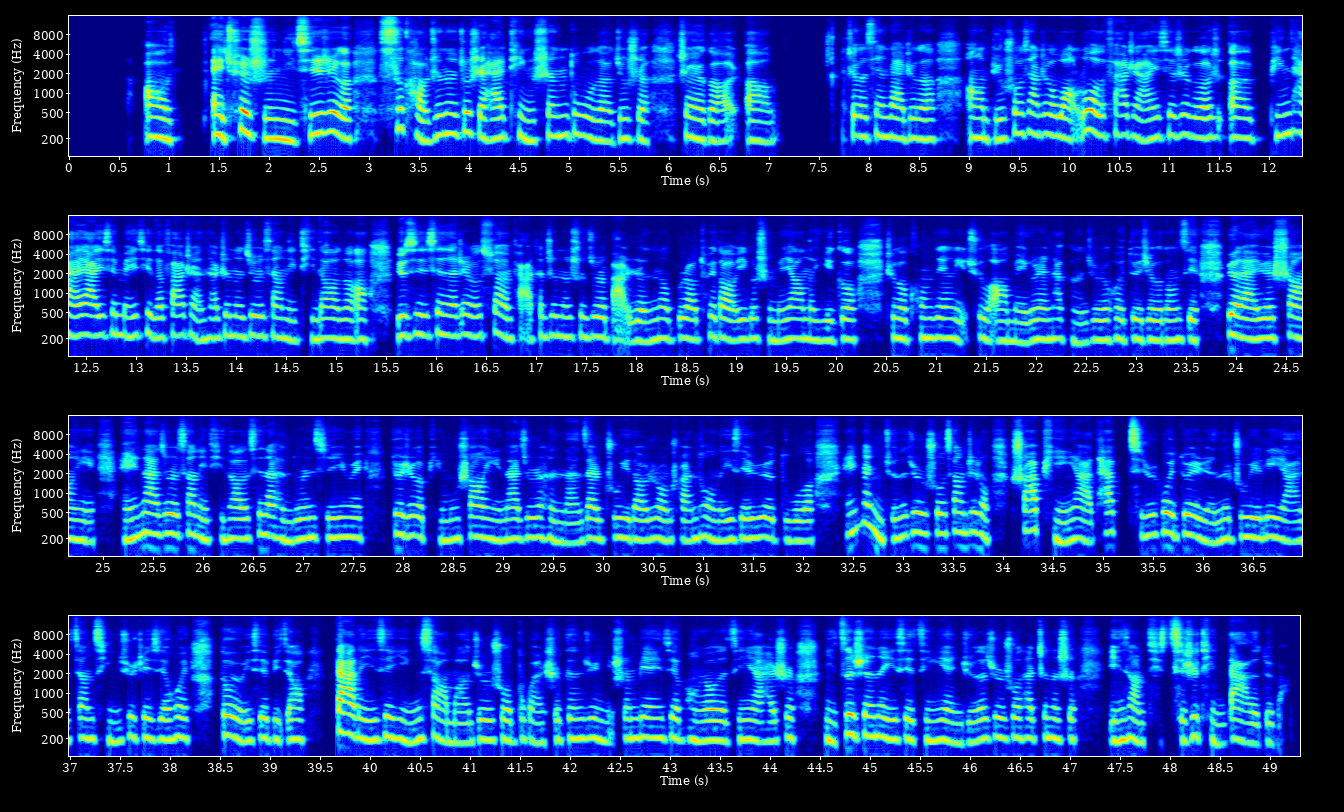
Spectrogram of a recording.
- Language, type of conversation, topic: Chinese, podcast, 睡前你更喜欢看书还是刷手机？
- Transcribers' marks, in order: other background noise; lip smack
